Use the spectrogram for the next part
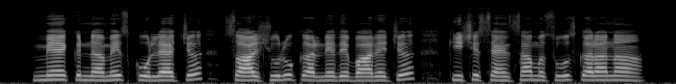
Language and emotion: Dogri, fearful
